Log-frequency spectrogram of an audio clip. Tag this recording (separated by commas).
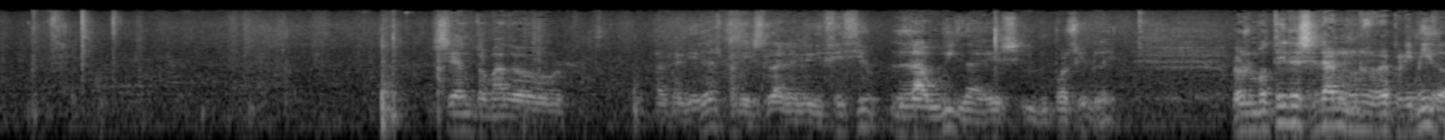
Speech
